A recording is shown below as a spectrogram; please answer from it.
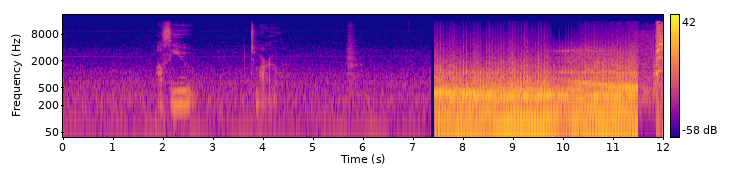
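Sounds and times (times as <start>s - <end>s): droning outro sting: 7.4s - 11.7s.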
